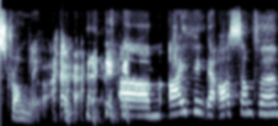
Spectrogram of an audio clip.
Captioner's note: chuckles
